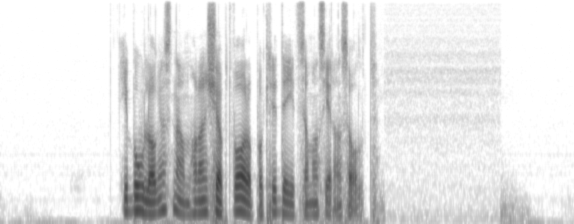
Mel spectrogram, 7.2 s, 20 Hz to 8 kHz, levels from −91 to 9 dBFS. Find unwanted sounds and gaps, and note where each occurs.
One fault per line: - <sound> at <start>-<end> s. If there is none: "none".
none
